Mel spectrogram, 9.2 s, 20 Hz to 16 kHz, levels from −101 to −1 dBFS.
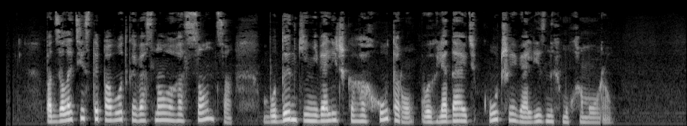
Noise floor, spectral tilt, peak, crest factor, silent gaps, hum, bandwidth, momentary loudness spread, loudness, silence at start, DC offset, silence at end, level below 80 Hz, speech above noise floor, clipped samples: -69 dBFS; -6 dB/octave; -6 dBFS; 22 dB; none; none; 11.5 kHz; 14 LU; -26 LUFS; 0.6 s; under 0.1%; 1 s; -76 dBFS; 43 dB; under 0.1%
